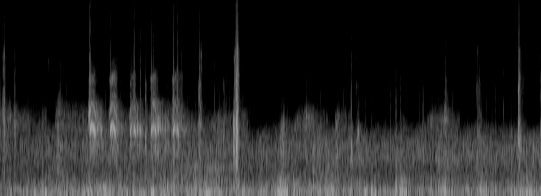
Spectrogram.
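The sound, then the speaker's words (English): Several crows caw harshly in irregular bursts over steady outdoor wind noise, some calls loud, others fainter. “Crow having issues. There's been several crows.”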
